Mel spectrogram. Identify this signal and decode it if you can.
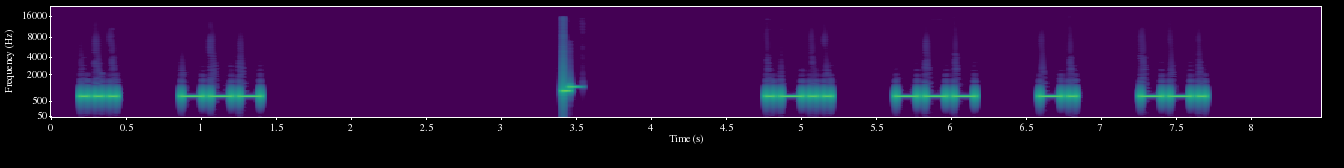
Morse code, heard as a keyed tone, about 25 wpm, spaced as for 14 wpm, 690 Hz. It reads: SO LONG
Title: 3x Character Spacing - Top 100 Words - 25wpm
